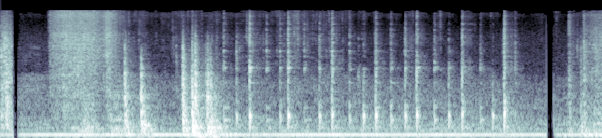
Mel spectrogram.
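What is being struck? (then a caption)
Refrigerator, metal and plastic panels. Fingers tap rapidly and lightly on a refrigerator, making a run of quick, dull taps. A steady low hum runs underneath, and a brief hiss sounds at the start.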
